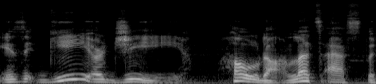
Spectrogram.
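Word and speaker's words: Ghee: Is it Gee or G? Hold on. Let's ask the computer. It's pronounced G as in G E, but spelled G H E E.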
